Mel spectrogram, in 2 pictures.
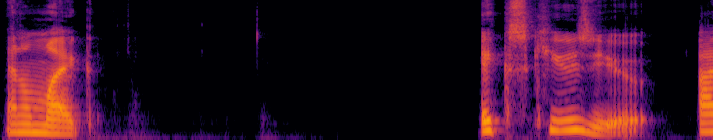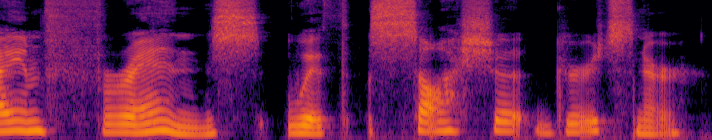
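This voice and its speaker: A woman's voice: medium pitch, extremely slow. A young woman with a Brazilian accent chatting casually on a live stream, laughing often and making playful asides.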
